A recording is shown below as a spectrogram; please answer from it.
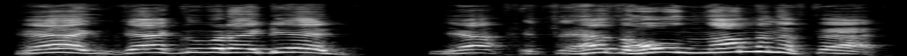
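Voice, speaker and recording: High-voiced man with toothless, lips-over-gums speech. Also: animated, brisk, bright, forceful tone. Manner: rambling, friendly, addresses viewers as buddy. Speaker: live stream host. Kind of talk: casual chat to live stream viewers.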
